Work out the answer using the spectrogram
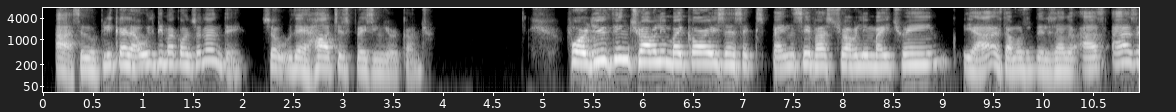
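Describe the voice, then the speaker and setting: A man's voice: a little high, mellow. A man with a slightly raised voice explains grammar patiently to his students. He switches easily between Spanish and English. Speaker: English teacher. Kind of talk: classroom grammar lesson.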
